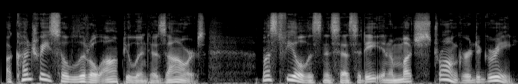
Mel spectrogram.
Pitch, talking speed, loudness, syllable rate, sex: 120 Hz, 185 wpm, -17 LUFS, 5.5 syllables/s, male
